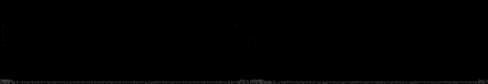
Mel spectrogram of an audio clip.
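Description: Near silence over a faint low hum, broken by scattered faint clicks from a computer mouse and keyboard as values are typed into the text boxes, some of the clicks coming in quick pairs.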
